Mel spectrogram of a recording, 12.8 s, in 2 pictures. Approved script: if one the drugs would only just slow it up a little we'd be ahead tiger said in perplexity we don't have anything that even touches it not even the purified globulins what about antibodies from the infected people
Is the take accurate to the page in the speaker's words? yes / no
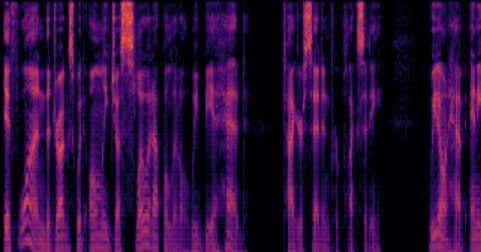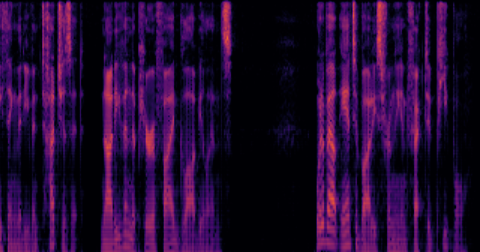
yes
